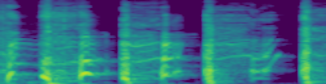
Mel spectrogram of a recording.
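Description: A sick, bedridden emperor coughing in a harsh fit: about eight rough, explosive coughs in quick succession, each a short burst with brief gaps between, fairly loud and with no other voices.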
